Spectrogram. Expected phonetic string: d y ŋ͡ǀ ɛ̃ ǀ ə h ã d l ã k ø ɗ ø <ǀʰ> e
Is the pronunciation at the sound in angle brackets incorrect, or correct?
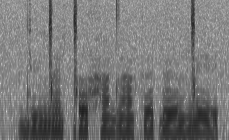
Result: incorrect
